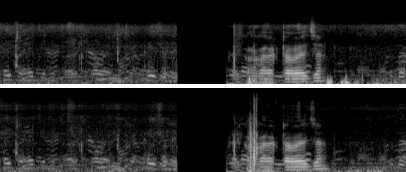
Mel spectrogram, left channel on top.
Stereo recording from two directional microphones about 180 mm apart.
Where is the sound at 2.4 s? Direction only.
Centre (ahead or behind).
